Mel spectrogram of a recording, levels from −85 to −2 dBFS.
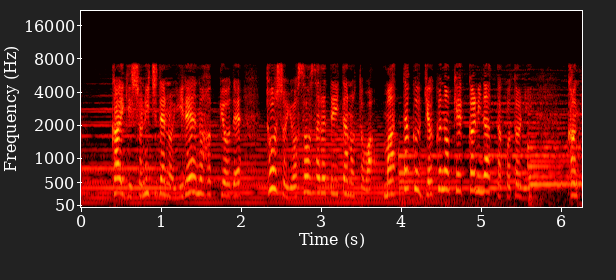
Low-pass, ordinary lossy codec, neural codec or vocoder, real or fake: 7.2 kHz; none; vocoder, 44.1 kHz, 128 mel bands every 256 samples, BigVGAN v2; fake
